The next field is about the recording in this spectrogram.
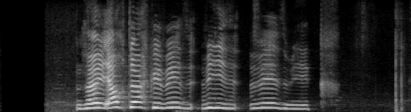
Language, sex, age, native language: Icelandic, male, 8, Icelandic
